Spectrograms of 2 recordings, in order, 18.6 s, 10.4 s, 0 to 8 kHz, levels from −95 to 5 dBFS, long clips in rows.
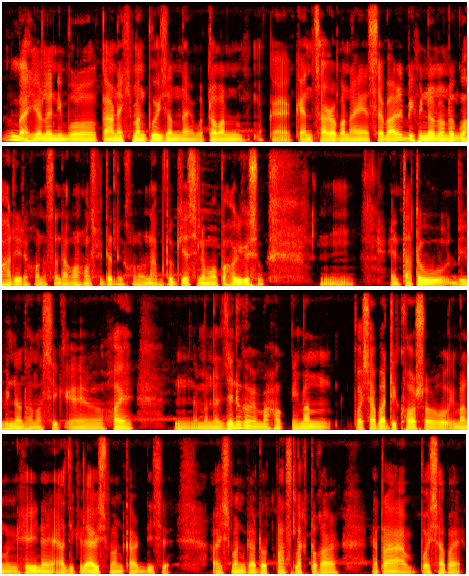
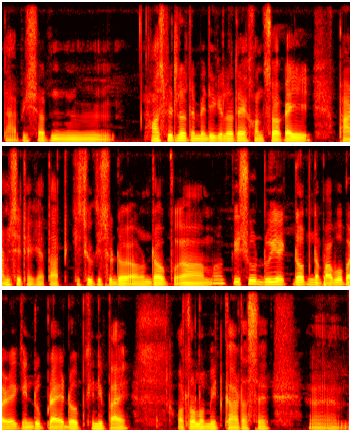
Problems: background sounds at intervals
